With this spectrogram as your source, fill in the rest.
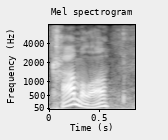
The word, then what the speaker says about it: Kamala: I mean, it's Kamala.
